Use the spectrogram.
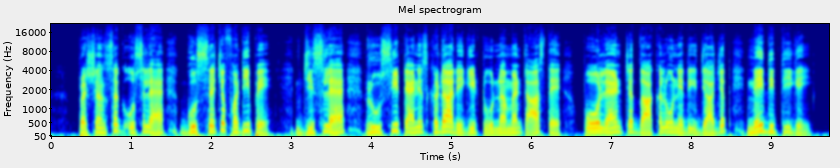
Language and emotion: Dogri, angry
